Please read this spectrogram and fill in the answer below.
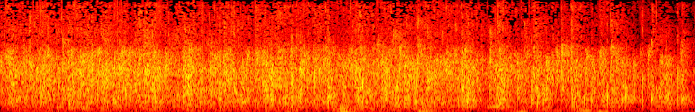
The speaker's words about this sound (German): Danke, das ist euer Applaus. Sehr schön. Danke.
